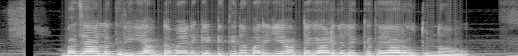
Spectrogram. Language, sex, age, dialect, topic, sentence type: Telugu, male, 18-24, Southern, agriculture, statement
